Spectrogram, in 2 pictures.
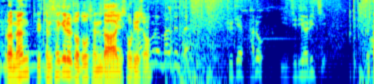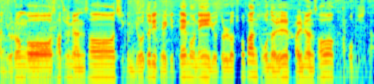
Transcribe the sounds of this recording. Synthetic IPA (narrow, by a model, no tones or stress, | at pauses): kɯɾʌmjʌntɯɭtʰemsʰe̞ɡeɾɯɭd͡ʑʌdotwe̞ndaisʰoɾid͡ʑo | iɭt͈anjoɾʌnɡʌsʰad͡ʑumjʌnsʰʌt͡ɕiɡɯmjodɯɾidwe̞ɡit͈e̞mune̞jodɯɭːot͡ɕʰobantonɯɭpʌɭmjʌnsʰʌka̰bop̚ɕ͈i̥d̥a̰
